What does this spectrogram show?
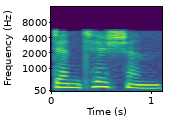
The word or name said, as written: dentition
